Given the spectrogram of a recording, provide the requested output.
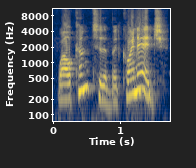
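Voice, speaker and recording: A woman's voice: mid-range voice, big pitch swings, normal speed. A woman hosting a podcast interview, asking questions in an upbeat, friendly way. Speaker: podcast host. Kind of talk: interview host.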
